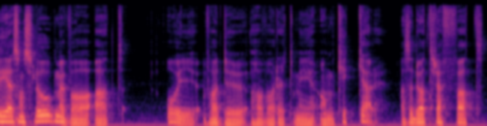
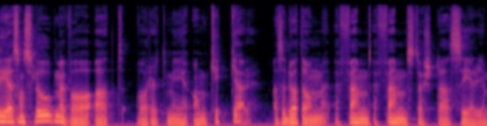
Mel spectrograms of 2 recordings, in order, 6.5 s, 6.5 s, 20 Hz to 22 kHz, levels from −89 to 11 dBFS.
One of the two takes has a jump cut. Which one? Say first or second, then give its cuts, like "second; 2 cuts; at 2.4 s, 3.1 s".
second; 3 cuts; at 1.8 s, 4.0 s, 4.9 s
